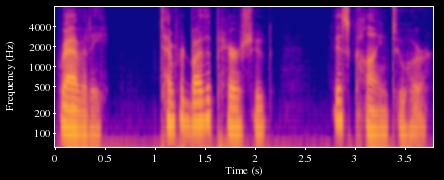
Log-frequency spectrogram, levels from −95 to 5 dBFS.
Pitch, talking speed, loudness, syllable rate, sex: 120 Hz, 145 wpm, -23 LUFS, 6.0 syllables/s, male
